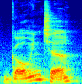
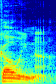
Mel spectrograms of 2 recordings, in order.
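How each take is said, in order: First: The t in 'to' is a clear t. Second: The t is dropped and joined to n. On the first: "you can still pronounce this with the T sound" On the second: "completely drop the T sound and connect with the N sound"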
